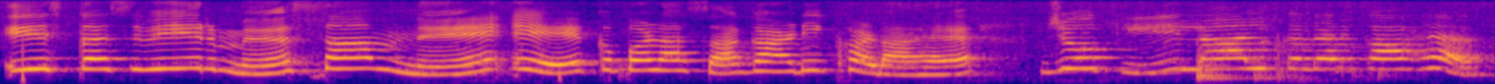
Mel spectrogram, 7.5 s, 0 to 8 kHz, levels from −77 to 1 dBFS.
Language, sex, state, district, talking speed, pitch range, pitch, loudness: Hindi, female, Jharkhand, Garhwa, 130 wpm, 310-405 Hz, 390 Hz, -15 LUFS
